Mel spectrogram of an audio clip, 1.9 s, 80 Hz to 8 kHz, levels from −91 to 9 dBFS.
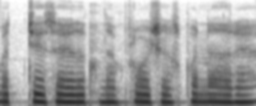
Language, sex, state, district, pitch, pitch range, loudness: Hindi, female, Uttar Pradesh, Hamirpur, 200 Hz, 200-210 Hz, -13 LUFS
